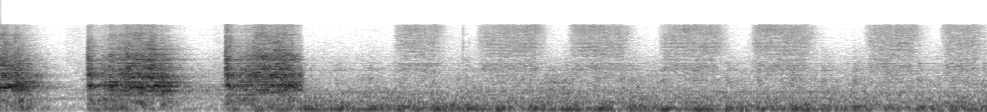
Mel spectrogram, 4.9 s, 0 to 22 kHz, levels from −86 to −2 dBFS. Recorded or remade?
remade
